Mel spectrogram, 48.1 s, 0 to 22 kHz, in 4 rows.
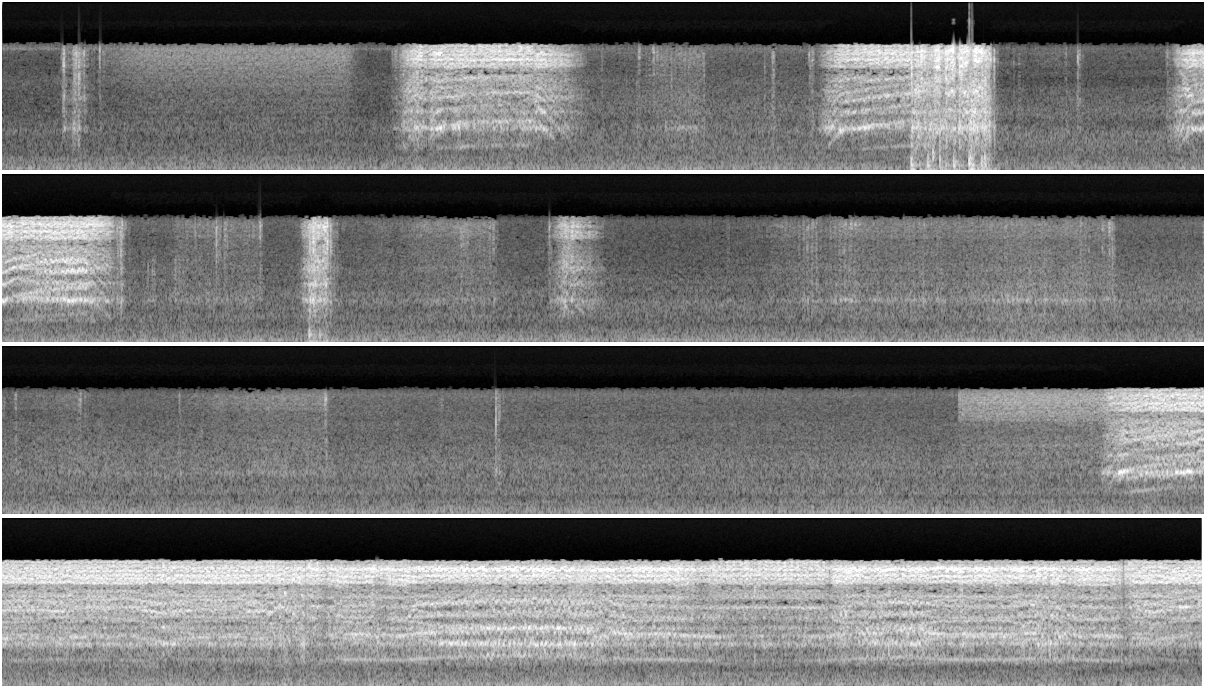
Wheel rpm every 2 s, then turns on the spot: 0, 0, 100, 10, 100, 20, 80, 20, 10, 0, 30, 10, 0, 10, 0, 0, 0, 50, 160, 160, 160, 170, 160, 160.
10-16 20-24 26-28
